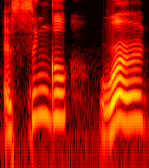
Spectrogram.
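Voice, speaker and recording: Slow-talking, possessive corporate ex-girlfriend, acted by a woman. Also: high-pitched, expressive, full character voice. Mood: exasperated, scornful. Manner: teasing, condescending, scornful, drawn-out emphatic delivery. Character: possessive, condescending wealthy female CEO ex-girlfriend in cyberpunk city. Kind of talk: ASMR audio roleplay, intimate dramatic monologue.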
